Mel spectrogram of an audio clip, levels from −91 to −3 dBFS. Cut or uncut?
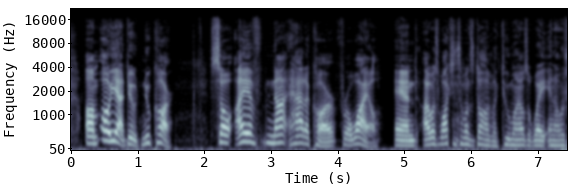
uncut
